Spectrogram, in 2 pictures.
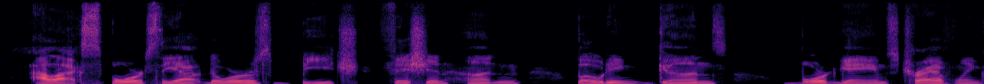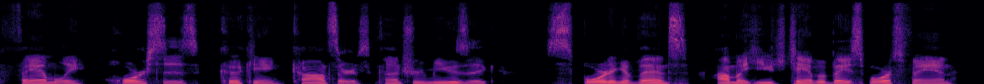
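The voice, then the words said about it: Put-on Southern American accent. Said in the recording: “I'm going to give it a Southern accent anyway”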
